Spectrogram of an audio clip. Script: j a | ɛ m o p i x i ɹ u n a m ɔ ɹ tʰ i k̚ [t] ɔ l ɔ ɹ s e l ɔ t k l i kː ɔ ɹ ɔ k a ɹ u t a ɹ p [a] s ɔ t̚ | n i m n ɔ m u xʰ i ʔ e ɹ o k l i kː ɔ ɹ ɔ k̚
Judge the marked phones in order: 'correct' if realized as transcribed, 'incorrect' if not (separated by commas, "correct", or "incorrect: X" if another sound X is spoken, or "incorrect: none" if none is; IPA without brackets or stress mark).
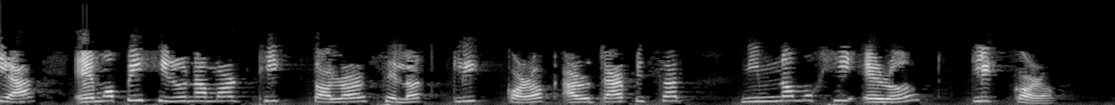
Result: correct, incorrect: i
